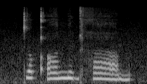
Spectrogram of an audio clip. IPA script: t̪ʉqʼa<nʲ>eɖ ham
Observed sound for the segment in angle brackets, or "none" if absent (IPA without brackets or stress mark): n̪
